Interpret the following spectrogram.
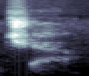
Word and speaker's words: Chao: good with names yes i think it's spelled c-h-a-o but yes it is elaine chow right that is it what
